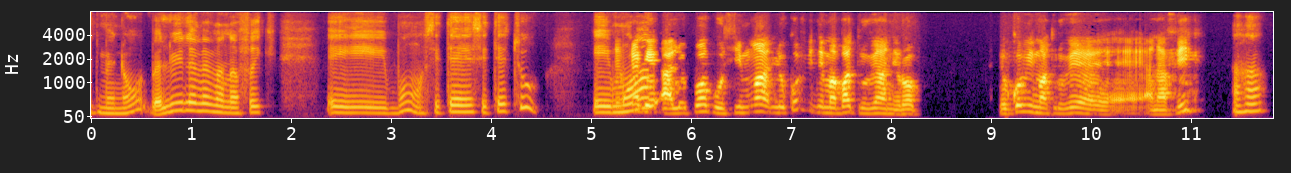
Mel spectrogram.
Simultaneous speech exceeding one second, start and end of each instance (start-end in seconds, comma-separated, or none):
none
